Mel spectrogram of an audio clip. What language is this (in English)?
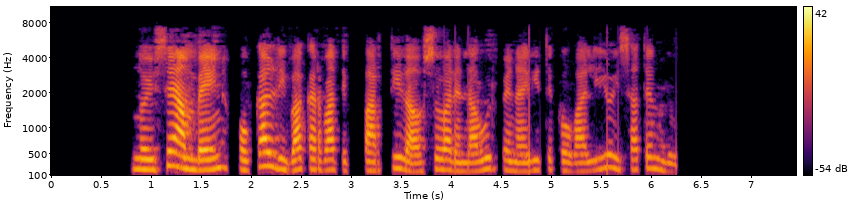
Basque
